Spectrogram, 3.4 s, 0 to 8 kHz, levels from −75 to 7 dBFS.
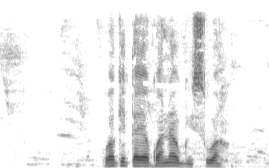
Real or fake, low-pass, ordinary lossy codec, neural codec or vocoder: real; 7.2 kHz; AAC, 48 kbps; none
